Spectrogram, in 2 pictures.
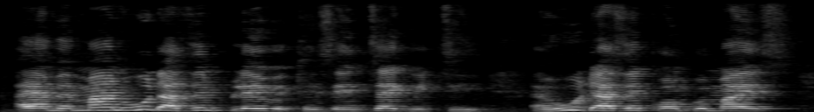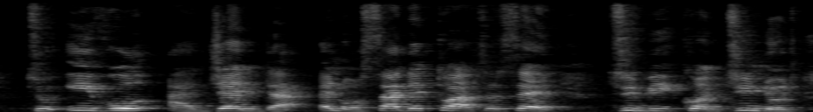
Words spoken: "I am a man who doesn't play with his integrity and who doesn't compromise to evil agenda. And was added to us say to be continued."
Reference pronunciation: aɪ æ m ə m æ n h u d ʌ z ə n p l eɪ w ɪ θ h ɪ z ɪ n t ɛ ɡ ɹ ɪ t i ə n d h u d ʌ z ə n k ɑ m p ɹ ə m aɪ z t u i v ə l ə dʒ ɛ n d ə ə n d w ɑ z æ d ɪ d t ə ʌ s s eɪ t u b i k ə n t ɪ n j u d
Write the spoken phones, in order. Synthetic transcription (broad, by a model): aɪ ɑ m ə m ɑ n h u d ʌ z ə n p l eɪ w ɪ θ h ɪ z ɪ n t ɛ ɡ ɹ ɪ t i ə n h u d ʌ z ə n k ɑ m p ɹ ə m aɪ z t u i v ə l ə dʒ ɛ n d ə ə n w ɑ s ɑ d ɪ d t ə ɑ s s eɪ t u b i k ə n t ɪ n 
